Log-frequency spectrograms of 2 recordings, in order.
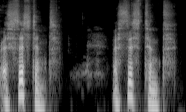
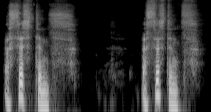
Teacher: They'll stress that TS sound to make sure it's different from the CE sound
